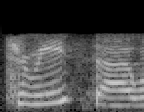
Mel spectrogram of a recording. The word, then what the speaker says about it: Teresa: Like Teresa, when they would spell, some people would spell it with an H. I'm like, no, there's no H in my name. It's T-E-R-E-S-A.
